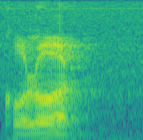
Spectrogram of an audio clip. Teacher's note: color two syllables stress the last syllable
